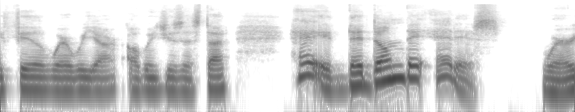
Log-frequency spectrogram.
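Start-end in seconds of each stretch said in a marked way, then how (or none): 2.2-3.8 slow model phrase. Shown as a demonstration. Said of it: "model sentence for the class".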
